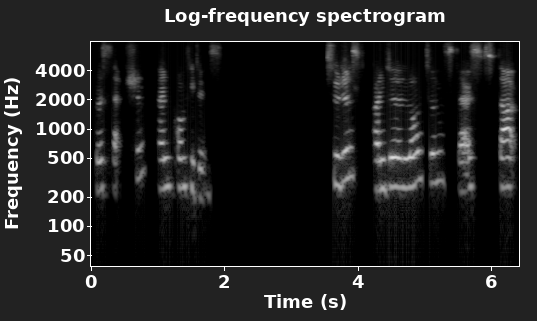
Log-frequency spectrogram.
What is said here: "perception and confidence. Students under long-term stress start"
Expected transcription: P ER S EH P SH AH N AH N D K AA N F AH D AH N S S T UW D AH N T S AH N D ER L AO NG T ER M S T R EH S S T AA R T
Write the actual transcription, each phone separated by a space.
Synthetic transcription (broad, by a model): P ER S EH P SH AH N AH N K AA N F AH D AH N S S T UW D AH N T S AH N D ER L AO NG T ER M S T EH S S T AA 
